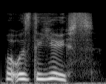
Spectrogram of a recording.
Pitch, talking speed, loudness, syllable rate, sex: 240 Hz, 225 wpm, -14 LUFS, 5.6 syllables/s, female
